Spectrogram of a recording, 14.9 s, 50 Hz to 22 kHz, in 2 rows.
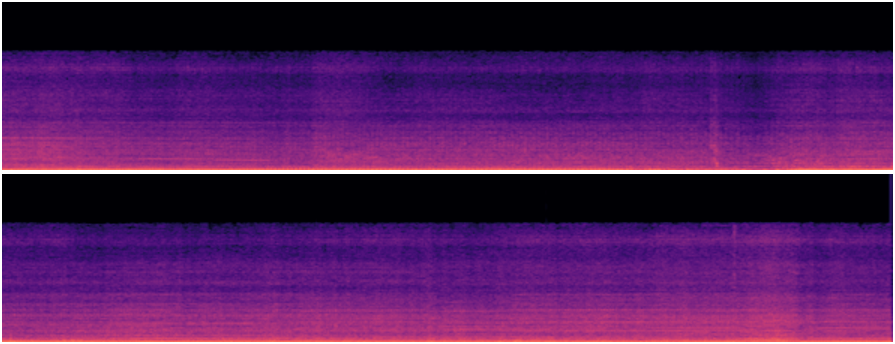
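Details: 2023 Yamaha R3 while riding: engine note rises and falls with a faint thin whine above it that follows revs; rider unsure what it is or whether harmful; source unknown.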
